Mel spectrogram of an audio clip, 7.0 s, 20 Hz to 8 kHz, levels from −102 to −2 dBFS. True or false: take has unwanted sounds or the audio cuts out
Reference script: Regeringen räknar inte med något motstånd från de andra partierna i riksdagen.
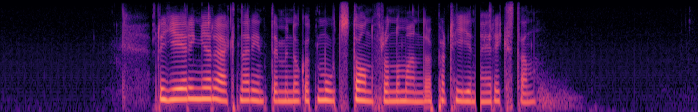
true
